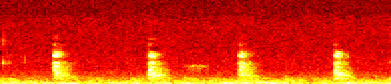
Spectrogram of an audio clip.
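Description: Near silence, with faint ticks at an even pace, a little more than half a second apart.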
